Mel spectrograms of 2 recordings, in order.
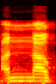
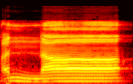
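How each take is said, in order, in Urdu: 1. حرکت چھوٹی رکھی جاتی ہے۔ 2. حرکت کو لمبا کھینچا جاتا ہے۔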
